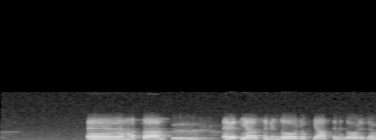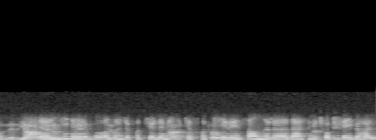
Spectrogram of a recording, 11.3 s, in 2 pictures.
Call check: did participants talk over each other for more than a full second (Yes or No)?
Yes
